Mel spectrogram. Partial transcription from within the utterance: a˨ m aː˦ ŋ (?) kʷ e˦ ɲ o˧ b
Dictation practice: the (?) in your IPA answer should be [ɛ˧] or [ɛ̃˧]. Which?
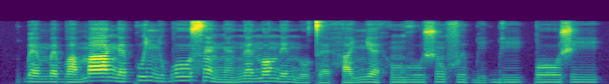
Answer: ɛ˧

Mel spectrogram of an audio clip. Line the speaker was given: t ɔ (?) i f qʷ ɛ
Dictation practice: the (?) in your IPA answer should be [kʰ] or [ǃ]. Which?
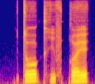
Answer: kʰ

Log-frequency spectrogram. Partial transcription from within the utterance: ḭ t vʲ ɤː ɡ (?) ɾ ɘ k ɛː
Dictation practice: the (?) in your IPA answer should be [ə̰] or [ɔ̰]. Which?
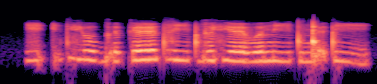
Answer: ə̰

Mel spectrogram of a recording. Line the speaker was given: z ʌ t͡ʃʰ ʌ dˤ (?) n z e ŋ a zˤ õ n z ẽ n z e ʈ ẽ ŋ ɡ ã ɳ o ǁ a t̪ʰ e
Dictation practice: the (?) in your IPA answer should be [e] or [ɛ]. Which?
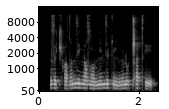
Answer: e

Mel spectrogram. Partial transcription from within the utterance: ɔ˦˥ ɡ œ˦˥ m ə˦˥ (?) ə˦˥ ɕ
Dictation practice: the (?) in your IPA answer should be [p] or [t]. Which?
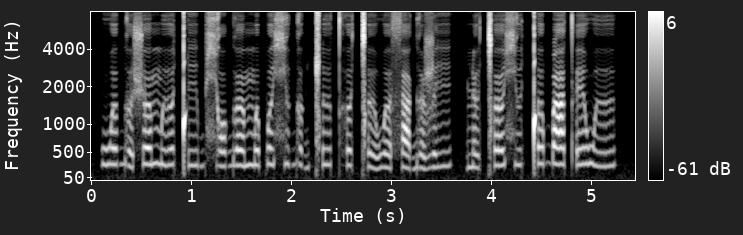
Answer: p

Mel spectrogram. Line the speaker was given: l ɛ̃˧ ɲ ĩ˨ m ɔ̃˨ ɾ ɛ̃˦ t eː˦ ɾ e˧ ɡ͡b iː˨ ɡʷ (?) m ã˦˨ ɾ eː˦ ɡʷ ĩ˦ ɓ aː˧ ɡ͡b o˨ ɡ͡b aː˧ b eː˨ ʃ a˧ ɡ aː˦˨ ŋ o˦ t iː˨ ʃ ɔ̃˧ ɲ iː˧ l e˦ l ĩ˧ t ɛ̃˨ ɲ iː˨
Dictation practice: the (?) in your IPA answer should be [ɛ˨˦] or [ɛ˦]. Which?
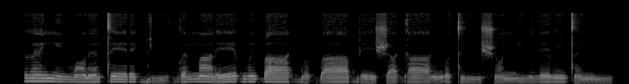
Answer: ɛ˦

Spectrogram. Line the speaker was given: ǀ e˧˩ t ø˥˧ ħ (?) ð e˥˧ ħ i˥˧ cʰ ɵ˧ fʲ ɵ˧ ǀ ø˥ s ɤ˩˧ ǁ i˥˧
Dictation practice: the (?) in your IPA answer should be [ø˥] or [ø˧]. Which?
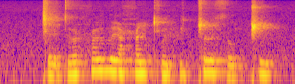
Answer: ø˥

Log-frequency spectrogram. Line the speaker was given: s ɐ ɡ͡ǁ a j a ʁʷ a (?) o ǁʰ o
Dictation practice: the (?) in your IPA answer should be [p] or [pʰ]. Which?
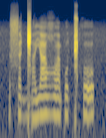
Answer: p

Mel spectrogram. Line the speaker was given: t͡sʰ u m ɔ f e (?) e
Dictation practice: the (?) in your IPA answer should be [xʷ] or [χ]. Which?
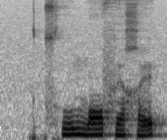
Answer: χ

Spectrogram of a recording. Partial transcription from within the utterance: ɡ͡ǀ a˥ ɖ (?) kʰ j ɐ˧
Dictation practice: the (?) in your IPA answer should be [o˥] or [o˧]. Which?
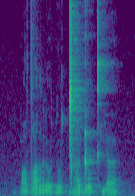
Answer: o˥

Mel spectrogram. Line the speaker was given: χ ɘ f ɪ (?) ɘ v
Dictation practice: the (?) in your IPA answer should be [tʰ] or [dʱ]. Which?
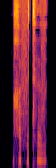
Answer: tʰ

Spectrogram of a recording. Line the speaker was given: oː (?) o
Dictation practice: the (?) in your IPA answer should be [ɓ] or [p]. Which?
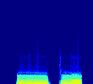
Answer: p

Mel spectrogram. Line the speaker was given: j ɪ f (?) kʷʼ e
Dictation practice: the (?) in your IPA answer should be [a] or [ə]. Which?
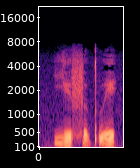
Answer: ə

